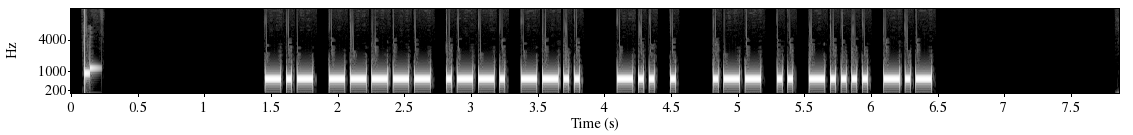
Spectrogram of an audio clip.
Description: Morse code, heard as a keyed tone, about 32 wpm, 700 Hz. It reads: K0PZ DE WI6K
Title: USA Callsign DE Callsign - 4 Characters - 30wpm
